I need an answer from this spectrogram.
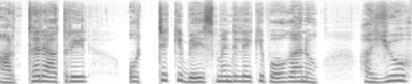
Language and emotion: Malayalam, fearful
